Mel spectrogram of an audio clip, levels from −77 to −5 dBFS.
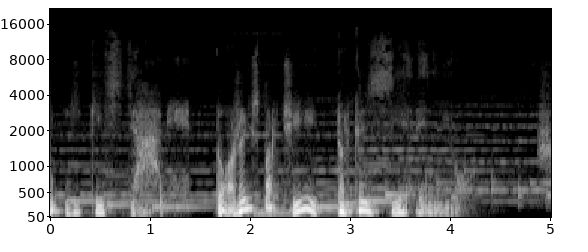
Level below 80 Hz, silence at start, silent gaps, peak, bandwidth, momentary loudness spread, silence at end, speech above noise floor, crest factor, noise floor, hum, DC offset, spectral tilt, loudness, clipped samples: -50 dBFS; 0 s; none; -2 dBFS; 11 kHz; 17 LU; 0 s; 24 dB; 16 dB; -42 dBFS; none; under 0.1%; -9 dB/octave; -18 LUFS; under 0.1%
